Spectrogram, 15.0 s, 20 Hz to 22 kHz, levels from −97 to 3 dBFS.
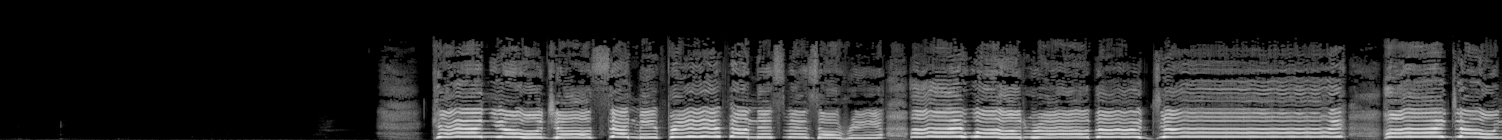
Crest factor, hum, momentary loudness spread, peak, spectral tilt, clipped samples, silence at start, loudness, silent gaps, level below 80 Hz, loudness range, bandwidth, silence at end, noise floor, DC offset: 16 dB; none; 9 LU; 0 dBFS; 3 dB/octave; under 0.1%; 4.35 s; -15 LUFS; none; -88 dBFS; 3 LU; 15.5 kHz; 0 s; -86 dBFS; under 0.1%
